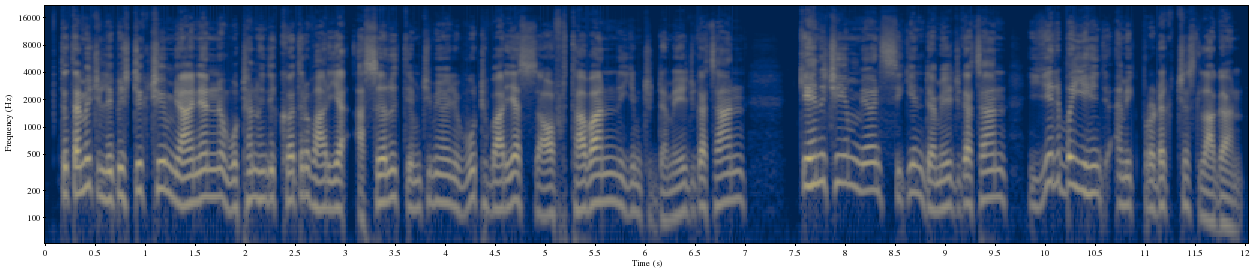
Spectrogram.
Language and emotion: Kashmiri, neutral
